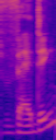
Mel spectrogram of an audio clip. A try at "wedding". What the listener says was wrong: wedding has a W sound, not a V sound.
